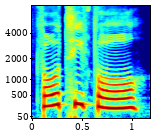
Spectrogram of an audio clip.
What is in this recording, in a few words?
announcements female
